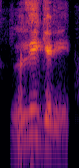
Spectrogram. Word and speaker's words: Ligeti: she would yell, "Ligeti, ligeti." Her point being that she likes Hungarian speech rhythms where the accent is on the first syllable.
